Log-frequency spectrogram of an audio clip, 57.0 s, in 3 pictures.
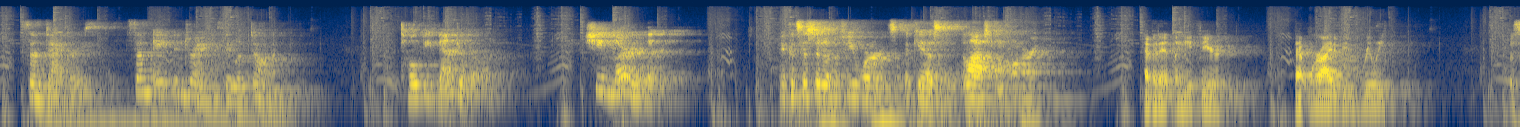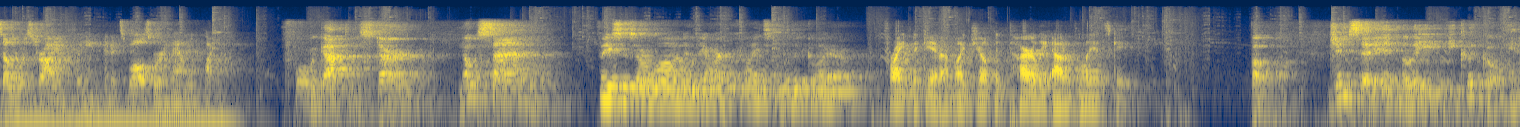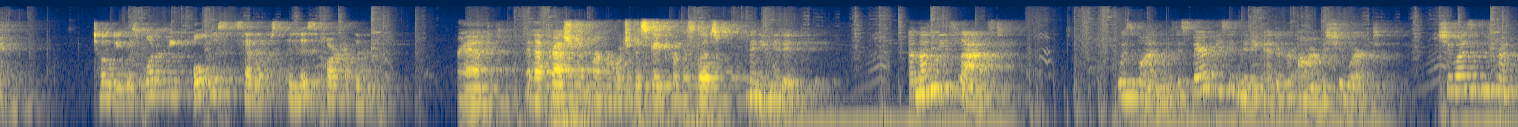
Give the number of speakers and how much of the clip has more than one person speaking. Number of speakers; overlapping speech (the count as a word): seven, no overlap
